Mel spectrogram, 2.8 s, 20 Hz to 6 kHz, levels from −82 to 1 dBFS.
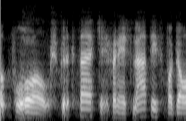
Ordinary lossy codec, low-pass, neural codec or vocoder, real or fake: AAC, 48 kbps; 5.4 kHz; codec, 16 kHz, 0.5 kbps, FunCodec, trained on LibriTTS, 25 frames a second; fake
